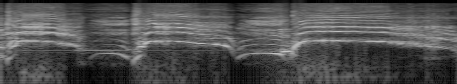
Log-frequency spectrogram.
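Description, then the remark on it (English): A voice imitates a young child screaming for his mother in distress: three loud, high, wailing cries in quick succession, each rising and falling, sustained with brief gasps between them. “However, almost immediately after he left to go and get his friend, the young child started screaming for his mother in a very distressed state.”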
